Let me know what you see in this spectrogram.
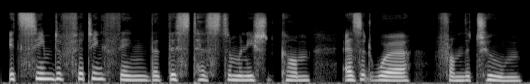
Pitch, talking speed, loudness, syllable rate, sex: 200 Hz, 180 wpm, -18 LUFS, 4.8 syllables/s, female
